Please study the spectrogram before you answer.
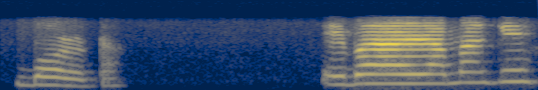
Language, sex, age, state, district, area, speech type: Bengali, female, 18-30, West Bengal, Kolkata, urban, conversation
